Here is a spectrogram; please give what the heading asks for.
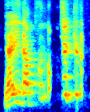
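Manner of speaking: high-pitched imitation of an angry Jesus; angry rebuke. Lecturer acts Jesus cursing the rulers, angry high-pitched rebuke. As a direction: hurl the insult in mock fury. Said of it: "뭐 화내잖아".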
